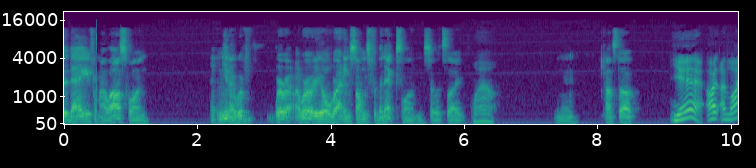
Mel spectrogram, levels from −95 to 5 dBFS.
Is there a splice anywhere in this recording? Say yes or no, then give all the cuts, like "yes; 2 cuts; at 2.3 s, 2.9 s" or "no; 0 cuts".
no; 0 cuts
